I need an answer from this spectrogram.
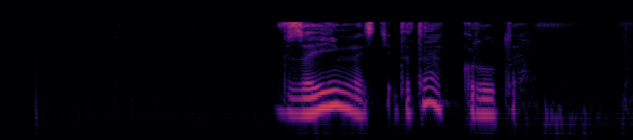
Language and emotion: Russian, neutral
